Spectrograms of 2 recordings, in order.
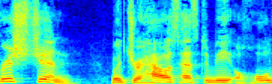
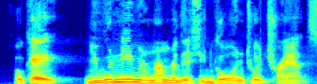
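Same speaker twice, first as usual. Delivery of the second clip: ordinary talk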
